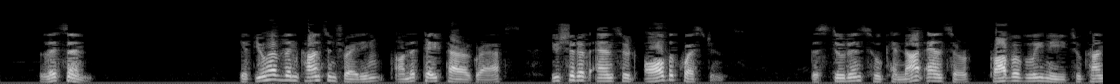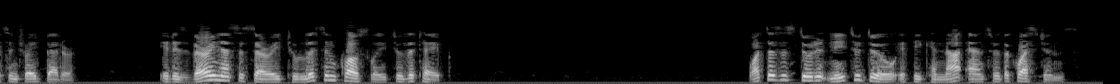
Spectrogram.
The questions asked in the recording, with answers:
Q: What does a student need to do if he cannot answer the questions?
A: He needs to listen closely.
